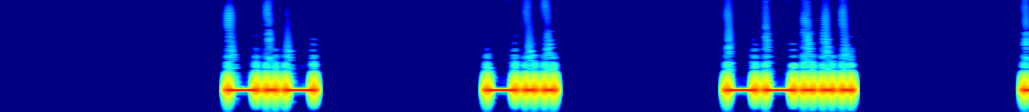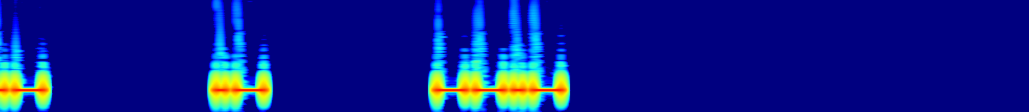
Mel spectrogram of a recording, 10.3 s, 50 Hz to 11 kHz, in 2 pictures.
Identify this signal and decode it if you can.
Morse code, heard as a keyed tone, about 25 wpm, spaced as for 9 wpm, 700 Hz. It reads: KD7AAQ
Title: USA Call Signs - 6 Characters - 6x Character Spacing - 25wpm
